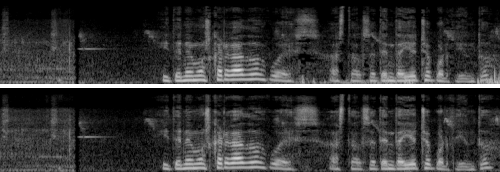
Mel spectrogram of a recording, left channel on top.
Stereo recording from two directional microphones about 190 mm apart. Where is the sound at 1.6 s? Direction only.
5° left (ahead or behind).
